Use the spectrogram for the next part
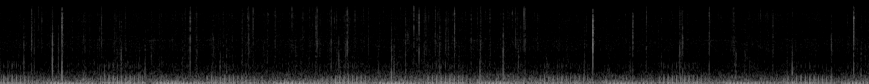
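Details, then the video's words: Cat purring close and loud, a rich low rumble that rises and falls in regular breathing rhythm, accompanied by sharp sporadic crackles from a wood fire in a fireplace. "Fall asleep to the Purring of a Cat & Fireplace"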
